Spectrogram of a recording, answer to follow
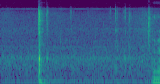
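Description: A single sharp computer keystroke about half a second in, followed by a few faint key taps, as a value is entered into a spreadsheet cell.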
